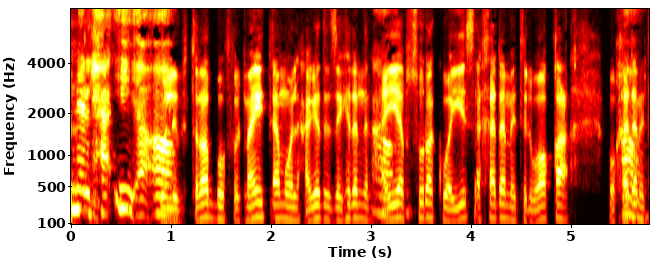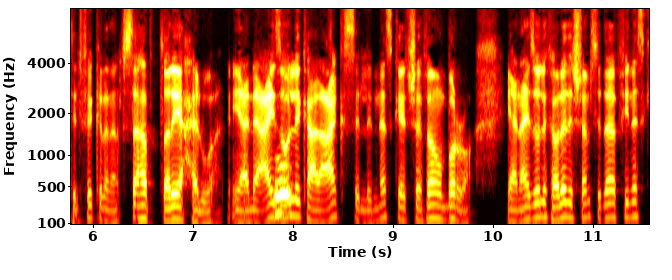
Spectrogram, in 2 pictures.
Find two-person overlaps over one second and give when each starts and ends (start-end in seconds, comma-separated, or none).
none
